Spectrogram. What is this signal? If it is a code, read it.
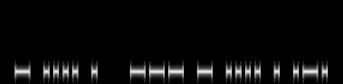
Morse code, heard as a keyed tone, about 25 wpm, 600 Hz. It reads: THE OTHER
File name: the old man and the sea part 1 25wpm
